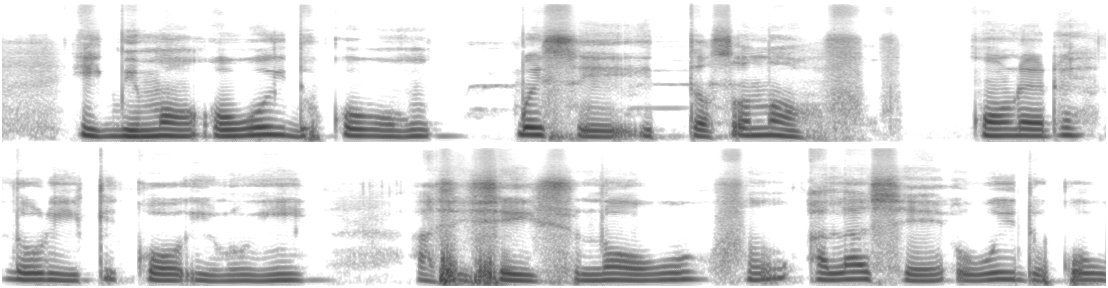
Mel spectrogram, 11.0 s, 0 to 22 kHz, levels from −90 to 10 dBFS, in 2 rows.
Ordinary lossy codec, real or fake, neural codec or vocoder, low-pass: none; fake; autoencoder, 48 kHz, 128 numbers a frame, DAC-VAE, trained on Japanese speech; none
